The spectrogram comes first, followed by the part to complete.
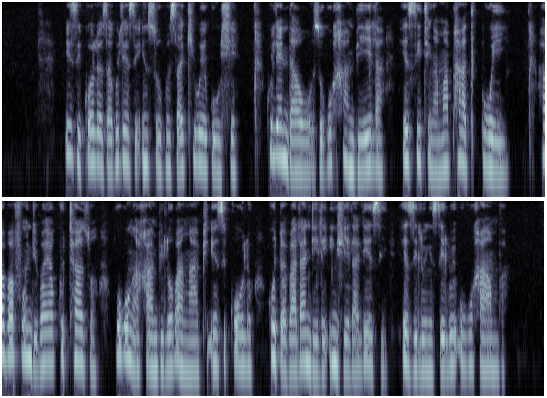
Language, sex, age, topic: North Ndebele, male, 36-49, education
